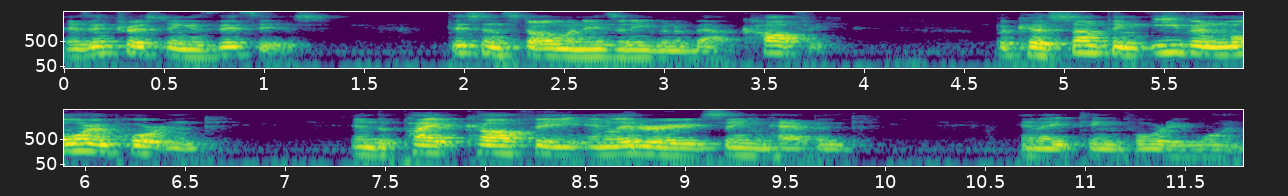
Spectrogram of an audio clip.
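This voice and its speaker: Speaking in an East Texas accent at a moderate pace, a man uses a medium pitch with ordinary variation and long, frequent pauses. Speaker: video host. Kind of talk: casual talk to camera. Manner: hesitant, filler-heavy.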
